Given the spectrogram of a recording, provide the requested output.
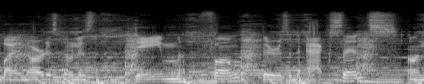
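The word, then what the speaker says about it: Dâm-Funk: about an album by an artist known as Dame Funk there is an accents on the a so it's pronounced Dame the name of his album is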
